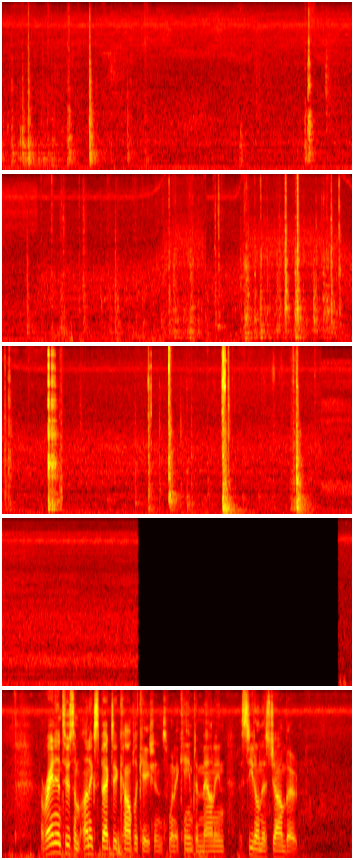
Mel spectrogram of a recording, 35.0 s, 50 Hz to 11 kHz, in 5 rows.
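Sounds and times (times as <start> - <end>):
rustling and scraping: 0.0 - 3.7, 4.4 - 15.7, 16.5 - 20.4.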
